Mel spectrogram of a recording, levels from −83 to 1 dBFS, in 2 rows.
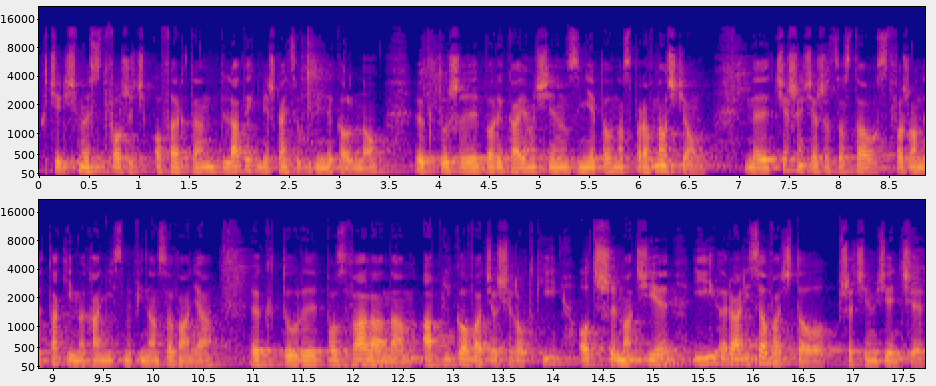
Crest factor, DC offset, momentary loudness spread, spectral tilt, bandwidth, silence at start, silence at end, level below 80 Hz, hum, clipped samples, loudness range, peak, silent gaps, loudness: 20 dB; under 0.1%; 6 LU; -5.5 dB/octave; 13.5 kHz; 0 s; 0 s; -54 dBFS; none; under 0.1%; 2 LU; -2 dBFS; none; -23 LUFS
